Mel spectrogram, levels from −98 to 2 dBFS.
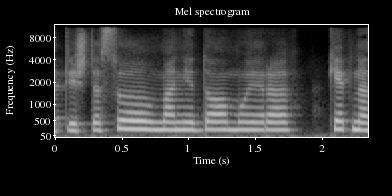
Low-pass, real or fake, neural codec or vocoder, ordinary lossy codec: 10.8 kHz; fake; codec, 24 kHz, 0.9 kbps, WavTokenizer, large speech release; MP3, 64 kbps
